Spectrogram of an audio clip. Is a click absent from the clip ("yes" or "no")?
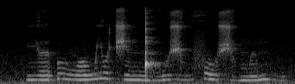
no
